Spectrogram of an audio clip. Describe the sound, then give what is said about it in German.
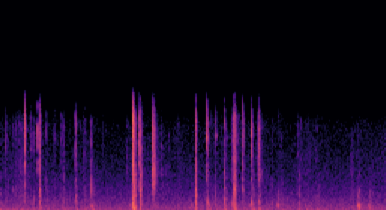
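A word is written down, heard as faint, sharp tapping clicks in irregular bursts, with a louder cluster near the middle and sparser taps toward the end. “Das Thema der Verheißung, ich schreibe es mal hin.”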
